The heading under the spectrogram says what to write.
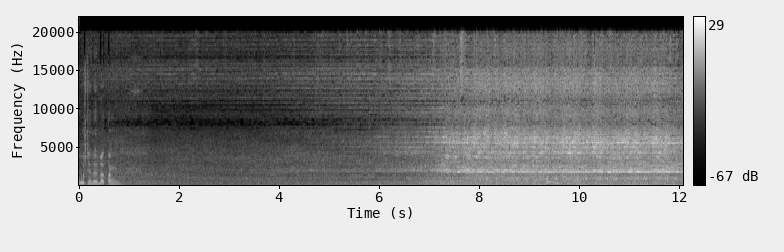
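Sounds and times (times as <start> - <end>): train approaching rumble: 0.0 - 12.0.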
